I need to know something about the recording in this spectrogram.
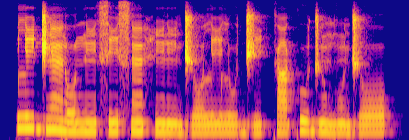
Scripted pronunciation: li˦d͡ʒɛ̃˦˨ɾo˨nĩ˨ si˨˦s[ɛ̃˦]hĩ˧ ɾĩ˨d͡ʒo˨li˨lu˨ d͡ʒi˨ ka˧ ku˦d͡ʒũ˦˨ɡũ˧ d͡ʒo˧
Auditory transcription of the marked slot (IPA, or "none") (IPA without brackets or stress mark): ɛ̃˦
